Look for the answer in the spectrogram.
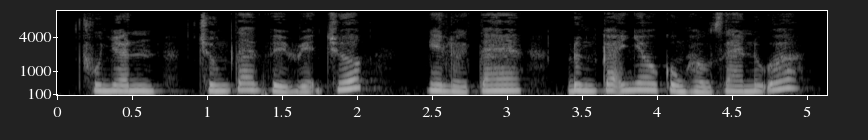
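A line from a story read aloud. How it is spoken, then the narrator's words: Frightened, hurried pleading. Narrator (Vietnamese): Phương Mụ Mụ sợ hãi cuống quýt gật đầu, kéo tay Tư Nhược Nam nói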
